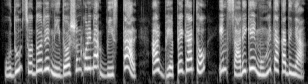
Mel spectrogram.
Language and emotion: Santali, surprised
